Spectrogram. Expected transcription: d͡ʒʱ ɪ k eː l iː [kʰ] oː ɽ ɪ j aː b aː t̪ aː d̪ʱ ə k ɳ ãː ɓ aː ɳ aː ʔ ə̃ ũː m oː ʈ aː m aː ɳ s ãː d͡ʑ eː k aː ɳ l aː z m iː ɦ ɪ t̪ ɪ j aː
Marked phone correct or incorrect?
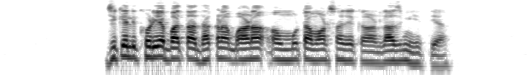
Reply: correct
